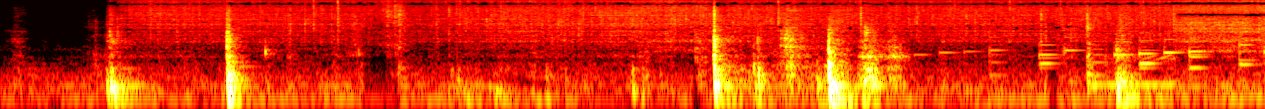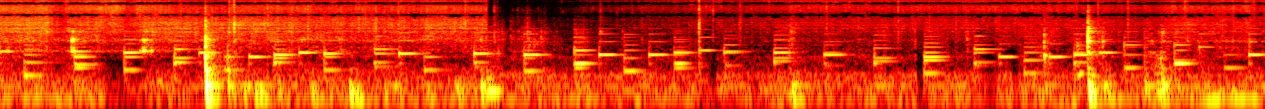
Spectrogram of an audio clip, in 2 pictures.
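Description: Sliced onions sizzling as they drop into hot oil in a nonstick wok and are stir-fried, with a few sharp knocks against the pan. Background music with short plucked-sounding notes comes in about halfway through.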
